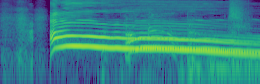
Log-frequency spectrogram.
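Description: A single wolf howl rises suddenly, then holds loud in a long, slightly wavering tone that slowly falls in pitch over about two seconds, after a brief faint rustle.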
